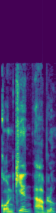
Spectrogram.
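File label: with Whom Am I Speaking, Spanish, male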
